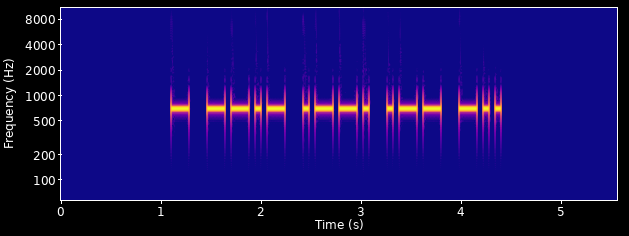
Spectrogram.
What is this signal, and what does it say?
Morse code, heard as a keyed tone, about 20 wpm, 700 Hz. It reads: TQPWD
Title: Code Groups - 5 Letters - 20wpm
